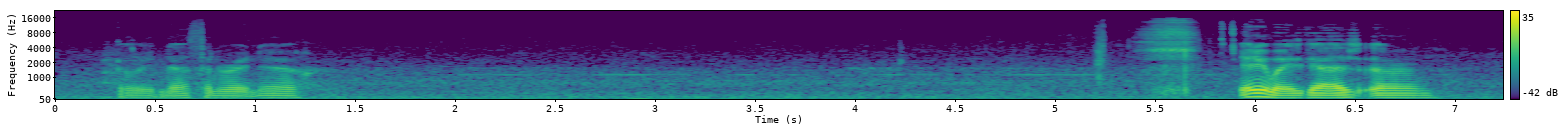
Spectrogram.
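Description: A man speaks close by, in short calm phrases.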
